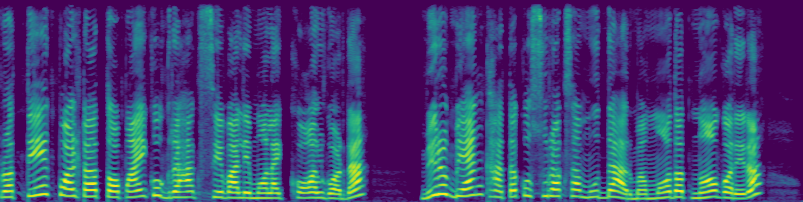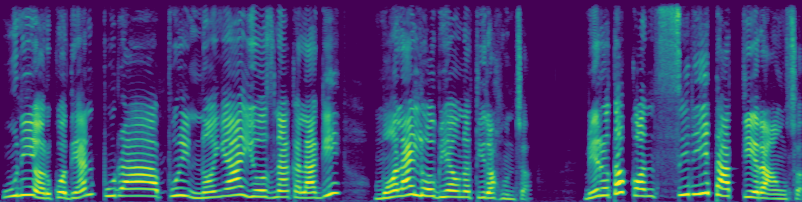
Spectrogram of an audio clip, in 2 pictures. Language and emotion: Nepali, angry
